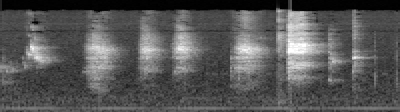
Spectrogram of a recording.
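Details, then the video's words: Budgerigar caught singing on a hidden camera, giving separate raspy squawks and chirps spaced about every half second, ending in a harsh burst and short clicks, with a constant low electrical hum beneath. "ПЕНИЕ ВОЛНИСТОГО ПОПУГАЯ"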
